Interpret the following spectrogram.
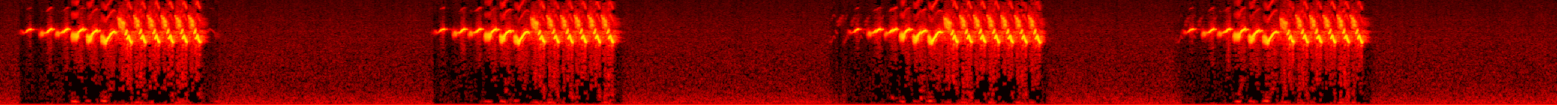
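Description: Double-collared seedeater (coleiro) singing its 'tui tui' song: four phrases of about two and a half seconds each, every one a fast run of high repeated notes, separated by pauses of about three seconds.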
